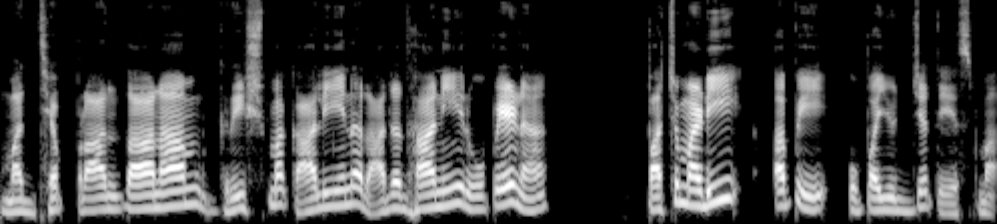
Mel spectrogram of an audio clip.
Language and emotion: Sanskrit, neutral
